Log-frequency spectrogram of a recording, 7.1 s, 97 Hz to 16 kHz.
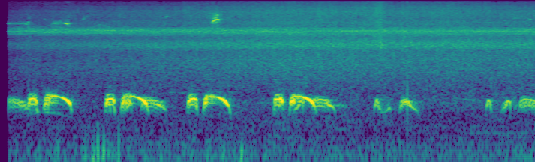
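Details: Thai spotted dove used as a decoy bird, recorded 18/06/18, cooing: low, soft arched coos in repeated two- and three-note phrases, separated by short pauses, with faint background hiss.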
